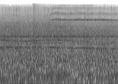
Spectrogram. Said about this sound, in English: It is almost indescribable, the sound of that wind. The closest thing I can put to it would be a freight train rushing past with a choir of screams, unimaginably loud and unimaginably powerful and frightening.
